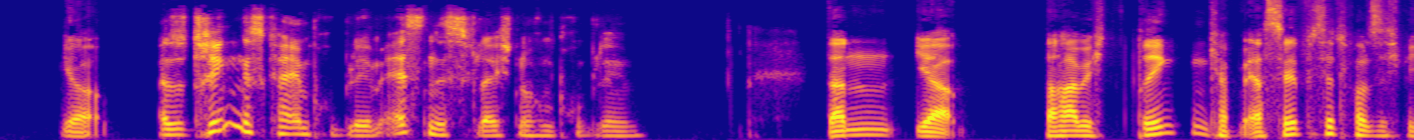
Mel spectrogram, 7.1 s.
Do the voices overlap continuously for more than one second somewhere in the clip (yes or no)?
no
